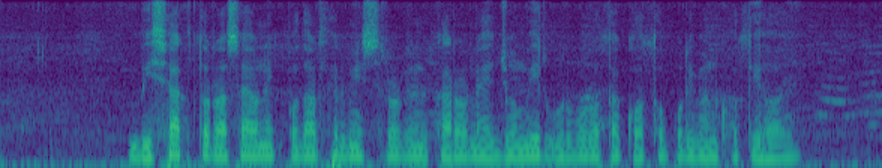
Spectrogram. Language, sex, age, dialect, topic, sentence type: Bengali, male, 18-24, Jharkhandi, agriculture, question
